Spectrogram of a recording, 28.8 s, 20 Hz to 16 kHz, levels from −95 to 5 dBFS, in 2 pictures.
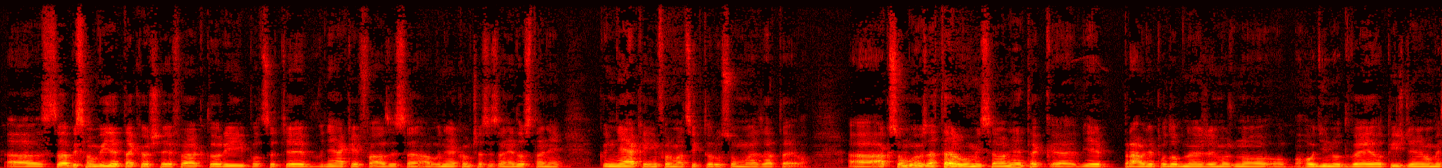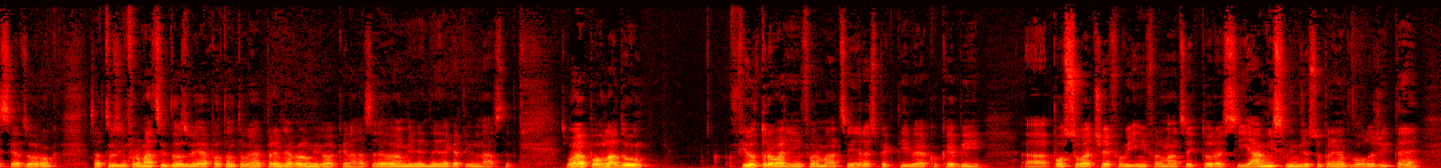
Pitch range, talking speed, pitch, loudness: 100-110 Hz, 175 wpm, 105 Hz, -32 LUFS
